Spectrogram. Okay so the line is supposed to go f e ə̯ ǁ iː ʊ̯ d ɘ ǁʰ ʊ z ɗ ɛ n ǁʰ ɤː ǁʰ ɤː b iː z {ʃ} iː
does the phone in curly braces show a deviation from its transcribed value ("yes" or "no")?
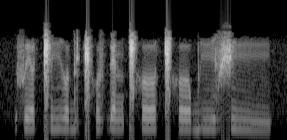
no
